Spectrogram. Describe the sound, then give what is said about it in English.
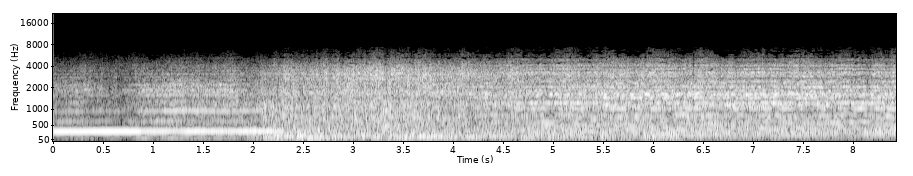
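A passenger steamboat, the Boston boat, draws near: a steady low whistle blast sounds for about two seconds, then a loud, continuous churning rumble of engine and water fills the rest, with no voices. “But just as I reached it, I heard the Boston boat again.”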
